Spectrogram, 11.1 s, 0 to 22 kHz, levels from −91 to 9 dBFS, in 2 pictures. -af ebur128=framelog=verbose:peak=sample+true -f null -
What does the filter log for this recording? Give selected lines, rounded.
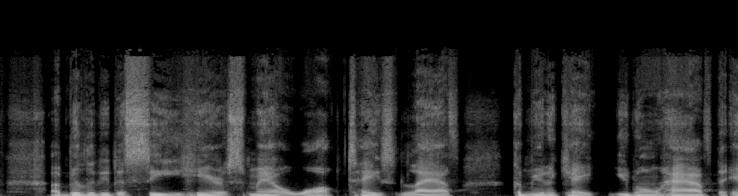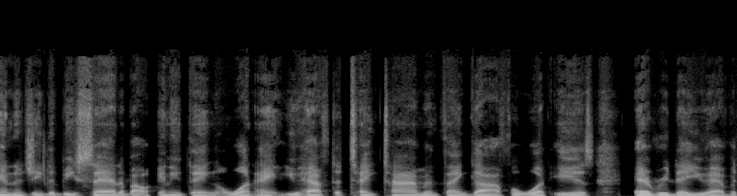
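Integrated loudness:
  I:         -26.2 LUFS
  Threshold: -36.3 LUFS
Loudness range:
  LRA:         1.8 LU
  Threshold: -46.6 LUFS
  LRA low:   -27.4 LUFS
  LRA high:  -25.6 LUFS
Sample peak:
  Peak:       -7.1 dBFS
True peak:
  Peak:       -7.1 dBFS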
